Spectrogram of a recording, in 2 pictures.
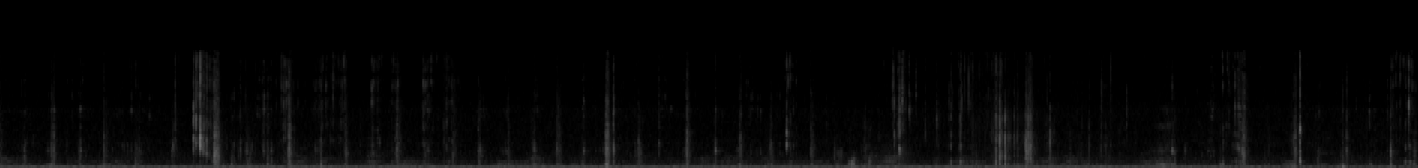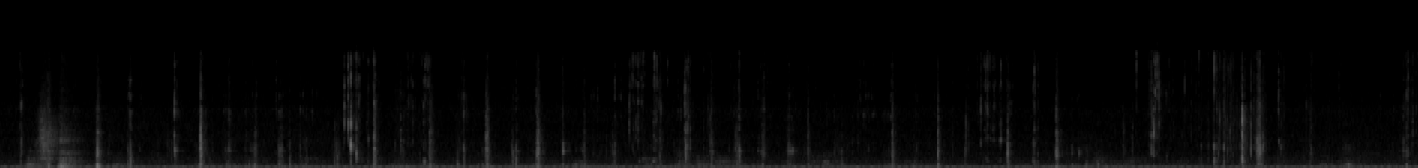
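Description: Faint, close-up chewing and biting of toast topped with potato salad: soft, irregular crunches of the bread crust, with a few sharper crunches scattered through. A steady low hum sits underneath.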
